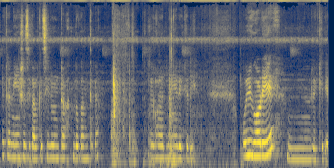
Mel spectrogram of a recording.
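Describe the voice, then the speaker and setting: A woman's voice: fairly high pitch, steady tone, moderate pace. Chatty young woman with a scratchy throat. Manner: chatty, rambling and self-correcting. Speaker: vlogger. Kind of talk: casual home vlog narration.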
